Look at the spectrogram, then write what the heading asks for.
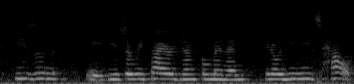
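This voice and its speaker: A voice with a Russian accent at a moderate pace, with audible room echo and noticeable background noise. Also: woman. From Kyrgyzstan. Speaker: commission applicant, accountant. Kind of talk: interview answer at public meeting. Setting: city council meeting room.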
